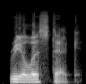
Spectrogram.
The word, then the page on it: realistic: American English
